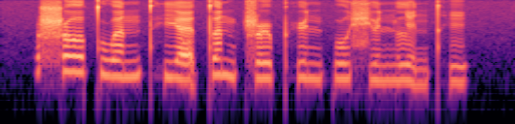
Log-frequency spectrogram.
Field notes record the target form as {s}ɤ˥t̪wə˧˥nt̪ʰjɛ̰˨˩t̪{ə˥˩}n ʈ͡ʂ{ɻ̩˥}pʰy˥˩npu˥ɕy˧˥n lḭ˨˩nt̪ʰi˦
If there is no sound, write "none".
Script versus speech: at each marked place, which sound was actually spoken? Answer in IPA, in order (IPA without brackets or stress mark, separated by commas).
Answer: ʂ, ə˥˩, ɻ̩˥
